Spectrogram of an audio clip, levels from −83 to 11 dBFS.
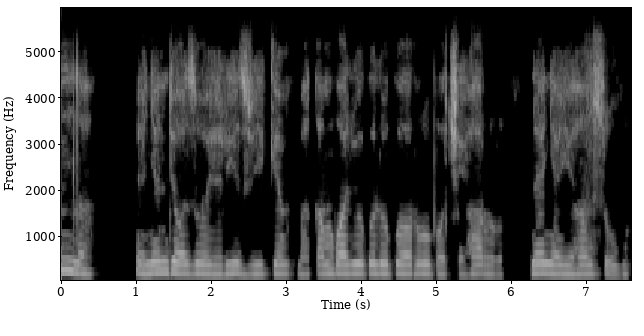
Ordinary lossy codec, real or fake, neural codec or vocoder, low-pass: Opus, 64 kbps; fake; codec, 16 kHz, 16 kbps, FreqCodec, larger model; 5.4 kHz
